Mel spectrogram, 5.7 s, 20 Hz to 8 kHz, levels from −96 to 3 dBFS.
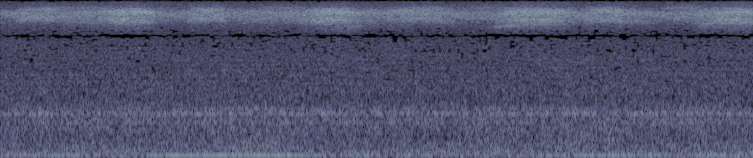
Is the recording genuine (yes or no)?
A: yes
